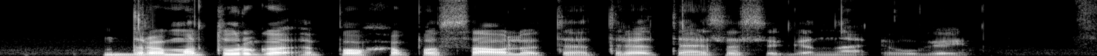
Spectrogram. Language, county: Lithuanian, Utena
